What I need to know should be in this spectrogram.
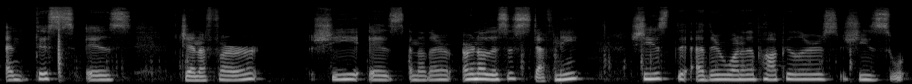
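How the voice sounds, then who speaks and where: Her voice is a little high and a little mellow. Off-camera and recorded on a phone or camera mic, this channel host introduces toy characters laid out on a table at home for voice auditions, rambling casually with lots of "um" and "like" and fixing her words as she goes.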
